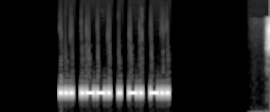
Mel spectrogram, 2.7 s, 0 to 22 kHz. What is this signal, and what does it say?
Morse code, heard as a keyed tone, about 45 wpm, 700 Hz. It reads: SPEND
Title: Sentences from Top 800 Words - New Word Drill - 45wpm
